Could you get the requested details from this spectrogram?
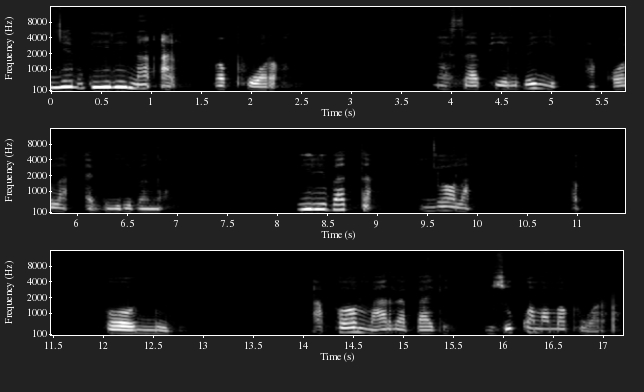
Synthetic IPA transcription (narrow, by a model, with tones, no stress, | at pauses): ɲɛ˦biː˦ɾi˦na˦ʔa˨ɾɪ˨ | b̥a˦pʰʊ˨ɔ˨ɾɔ̰˨ | na˨saː˨pɪ˨ɛ˨lɪ˨ba˦ji˨ | a˨kɔː˦la˨a˨biː˦ɾi˦ba˦ŋa˨ | b̥iː˦ɾi˦ba˦ta˨ | ɲɔː˦la˨ | a˨ | pʰɔː˦no˨ | a̰˨pɔː˦ma˨˦ɾɾa˨ba˦ɡɪ˨ | o˨zu˦kʷa˦ma˦ba˦pʰʊ˨ɔ̰˨ɾɔ̰˨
